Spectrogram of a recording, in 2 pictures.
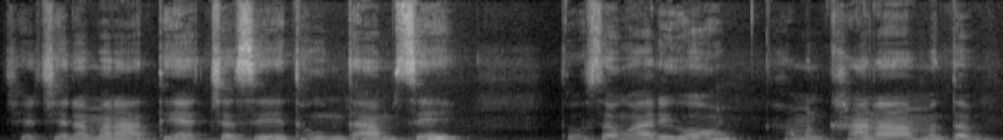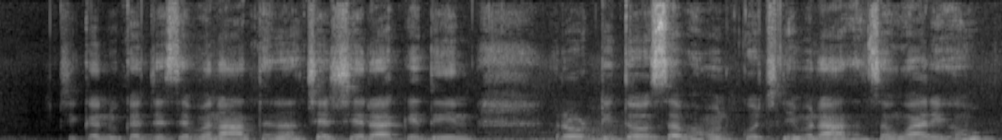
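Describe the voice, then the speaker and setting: A hoarse young woman with a Chhattisgarhi accent talks casually to her viewers in a vlog. Her voice is rough and gravelly with a mid-height pitch. A faint noise hangs behind her. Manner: chatty, warm greetings to friends. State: hoarse, sore throat. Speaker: vlogger.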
